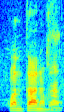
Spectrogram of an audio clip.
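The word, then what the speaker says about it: Guantánamo: Guantanamo. Guantanamo. Thank you. I knew I would put the stress on the wrong syllable.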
